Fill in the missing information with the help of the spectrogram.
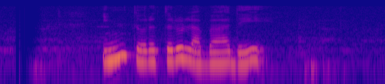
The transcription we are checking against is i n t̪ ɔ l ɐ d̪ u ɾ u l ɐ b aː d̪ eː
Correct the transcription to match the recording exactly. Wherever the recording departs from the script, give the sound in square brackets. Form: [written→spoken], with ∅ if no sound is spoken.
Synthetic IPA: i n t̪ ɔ [l→ɾ] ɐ [d̪→t̪] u ɾ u l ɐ b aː d̪ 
